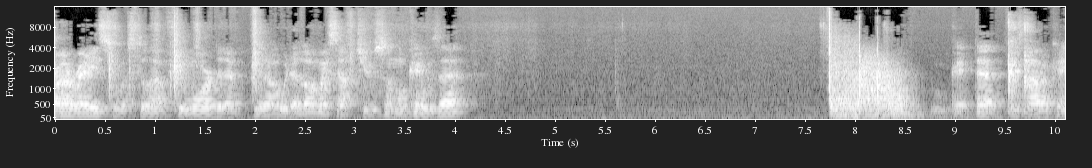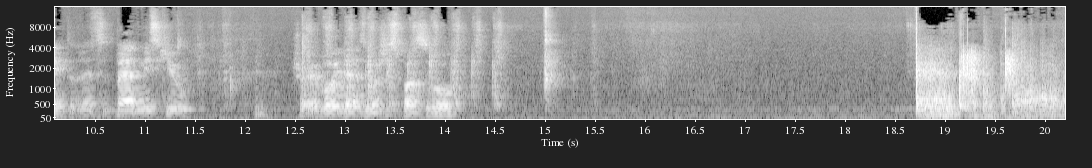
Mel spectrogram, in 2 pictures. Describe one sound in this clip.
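A cue ball knocks against another ball on a table.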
